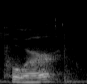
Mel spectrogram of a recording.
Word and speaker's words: pu'er: But pu'er is awesome. And I think it's actually pronounced poor, by the real tea.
